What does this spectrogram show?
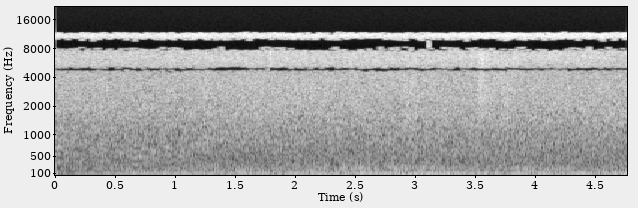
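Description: Steady hiss of heavy rain, with a steady low hum underneath.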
